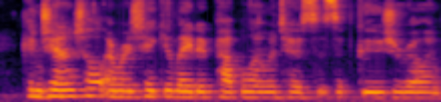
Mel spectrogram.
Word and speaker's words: Gougerot: Garrote? Okay, so I'll just tell you how it's pronounced. So it's basically congenital and reticulated papillomatosis of Gougerot and Carteau.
